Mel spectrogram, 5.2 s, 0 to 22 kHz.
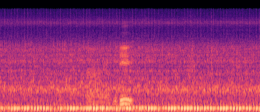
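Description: Yamaha Soul GT motorcycle after its ISC sensor was refitted, idling at about 1600 rpm with a steady close putter, while someone talks over it.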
